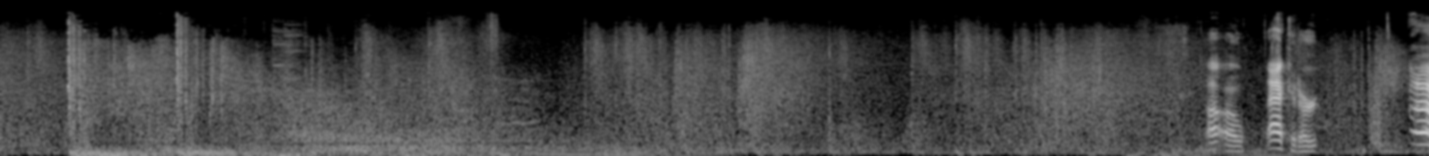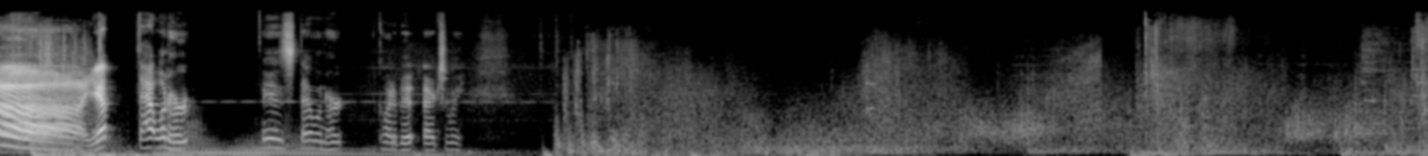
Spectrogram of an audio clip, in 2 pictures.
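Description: Heavy ship guns fire with deep booming rumbles.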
